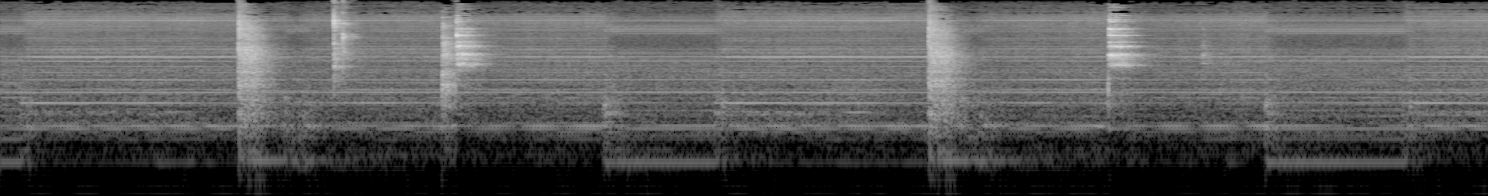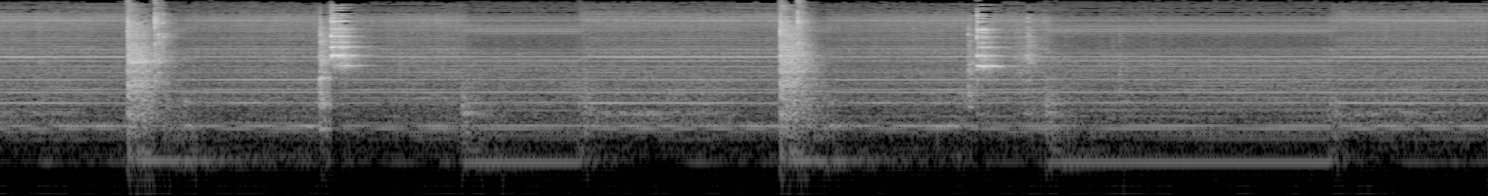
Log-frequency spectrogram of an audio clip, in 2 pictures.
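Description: Edwards hydraulic ironworker punching holes through steel plate. The pump motor hums steadily, and the punch goes through with a sharp bang four times, about every seven seconds. Each bang is followed by a lighter metallic rattle.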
